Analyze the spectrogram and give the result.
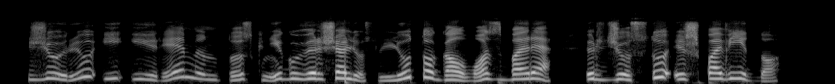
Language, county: Lithuanian, Utena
